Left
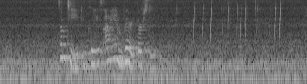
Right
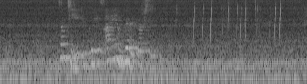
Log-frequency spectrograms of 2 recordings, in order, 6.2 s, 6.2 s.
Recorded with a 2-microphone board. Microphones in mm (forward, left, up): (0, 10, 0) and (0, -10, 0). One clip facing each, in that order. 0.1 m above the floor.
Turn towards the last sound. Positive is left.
turn(degrees=45)  # may be behind; listen again after turning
